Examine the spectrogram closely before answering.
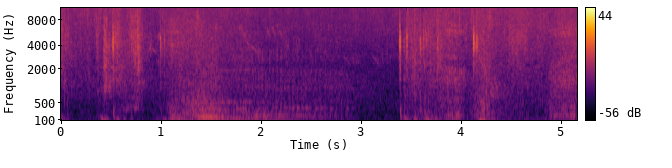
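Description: A large creature's wings flap heavily.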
